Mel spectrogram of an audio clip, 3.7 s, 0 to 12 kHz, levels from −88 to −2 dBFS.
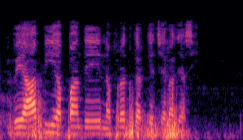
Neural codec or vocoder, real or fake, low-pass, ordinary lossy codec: none; real; 7.2 kHz; AAC, 48 kbps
